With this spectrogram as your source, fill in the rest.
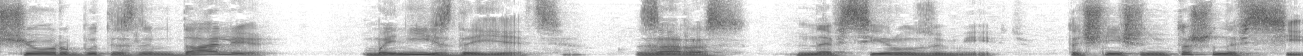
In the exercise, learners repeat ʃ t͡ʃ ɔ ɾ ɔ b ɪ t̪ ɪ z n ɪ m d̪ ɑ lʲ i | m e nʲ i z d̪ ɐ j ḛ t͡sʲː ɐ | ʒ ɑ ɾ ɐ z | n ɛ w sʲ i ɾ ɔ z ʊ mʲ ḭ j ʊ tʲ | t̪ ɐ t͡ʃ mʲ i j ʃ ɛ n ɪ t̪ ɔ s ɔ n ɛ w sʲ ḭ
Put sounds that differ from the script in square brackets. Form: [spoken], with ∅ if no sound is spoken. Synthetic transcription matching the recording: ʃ t͡ʃ ɔ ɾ ɔ b ɪ t̪ ɪ z n ɪ m d̪ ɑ lʲ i | m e nʲ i z d̪ ɐ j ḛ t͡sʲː ɐ | [z] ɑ ɾ ɐ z | n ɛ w sʲ i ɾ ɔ z ʊ mʲ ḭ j ʊ tʲ | t̪ ɐ t͡ʃ [nʲ] i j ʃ ɛ n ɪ t̪ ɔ [ʃ] ɔ n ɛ w sʲ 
